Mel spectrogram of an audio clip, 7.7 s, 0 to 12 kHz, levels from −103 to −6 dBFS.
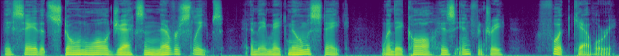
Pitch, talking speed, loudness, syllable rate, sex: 105 Hz, 145 wpm, -20 LUFS, 4.4 syllables/s, male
